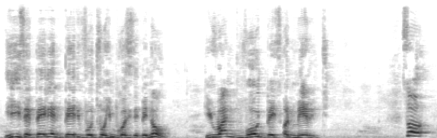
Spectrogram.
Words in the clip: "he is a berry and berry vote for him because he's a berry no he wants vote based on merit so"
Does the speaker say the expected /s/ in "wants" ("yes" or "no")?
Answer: no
